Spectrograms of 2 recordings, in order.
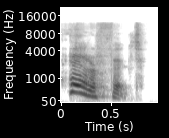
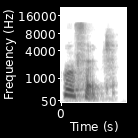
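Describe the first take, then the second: First: Higher, louder Irish exclamation; Irish-accented nurse's cry, pitched up. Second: Said in the usual way. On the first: Acted. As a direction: proclaim it in an Irish brogue. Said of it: "proclaimed the Irish nurse".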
